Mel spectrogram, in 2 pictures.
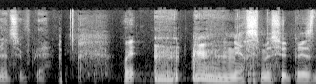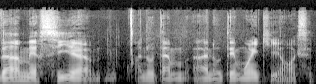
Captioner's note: speaking French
